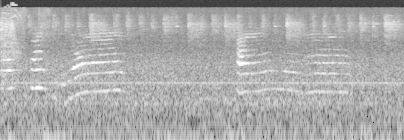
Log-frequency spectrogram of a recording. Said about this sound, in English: I hope you guys could hear that. Just sitting here, and all of a sudden I just hear this meow, and I was just like, what the?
